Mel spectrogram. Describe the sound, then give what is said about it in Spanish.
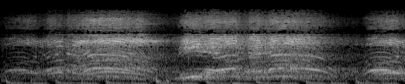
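A crowd of radicals in the vicinity of Mondragón in the Basque Country shouts the Spanish protest chant "La lucha es el camino" in unison at arriving victims, loud and sustained, with the phrase repeating in bursts separated by brief pauses for breath. “La lucha es el camino, es lo que gritaban en las inmediaciones de Mondragón para, bueno, recibir con ese lema, la lucha es el camino, a las víctimas que habían acudido hasta ese lugar.”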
